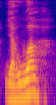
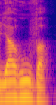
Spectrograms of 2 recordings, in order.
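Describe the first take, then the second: First: The middle consonant is said as a w sound. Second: The middle consonant is said as a v sound. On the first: The speaker calls it right. "Le Vav, parfois, il est waouh ... ça s'interpréterait plutôt comme Yahuwah" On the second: The speaker calls it wrong. "plutôt que Yahuva"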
